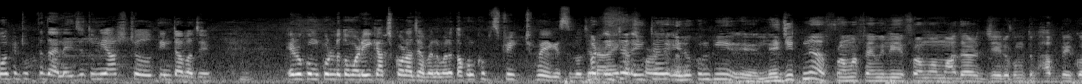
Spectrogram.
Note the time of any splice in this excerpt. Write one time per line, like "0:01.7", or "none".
none

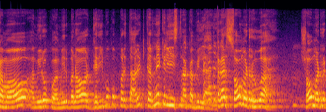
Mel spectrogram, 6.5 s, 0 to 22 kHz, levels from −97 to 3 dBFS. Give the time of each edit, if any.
0:04.3

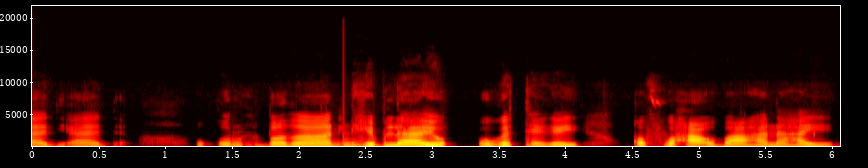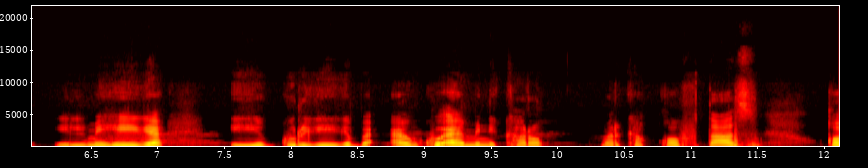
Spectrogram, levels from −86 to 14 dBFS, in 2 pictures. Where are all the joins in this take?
0:02.4

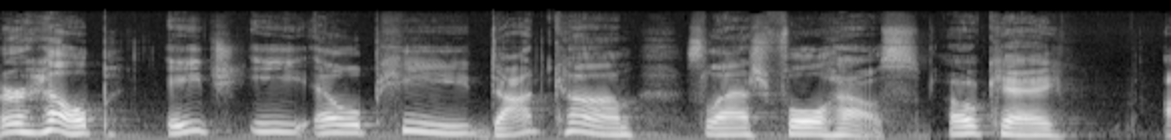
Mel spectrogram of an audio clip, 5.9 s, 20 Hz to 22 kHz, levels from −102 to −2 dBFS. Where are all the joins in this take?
0:04.5

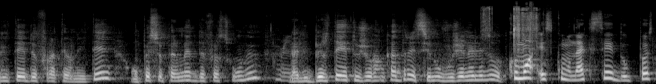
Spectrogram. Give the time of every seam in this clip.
0:05.1

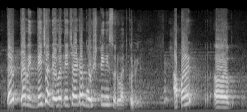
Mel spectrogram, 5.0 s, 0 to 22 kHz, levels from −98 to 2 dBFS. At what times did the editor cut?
0:03.3

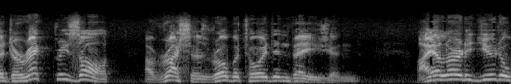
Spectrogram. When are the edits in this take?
none

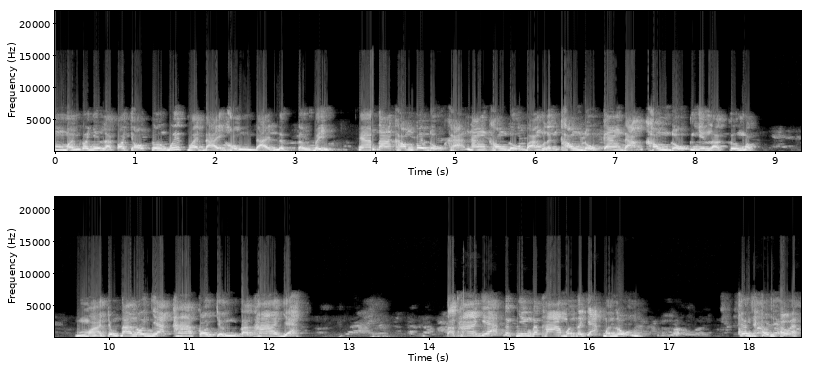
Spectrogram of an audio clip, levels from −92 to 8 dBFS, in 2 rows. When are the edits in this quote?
0:03.9

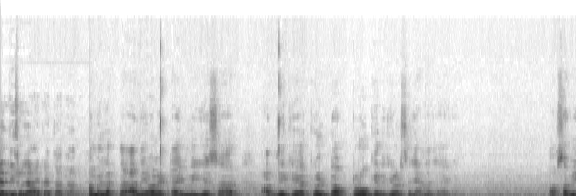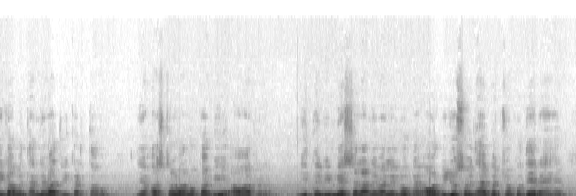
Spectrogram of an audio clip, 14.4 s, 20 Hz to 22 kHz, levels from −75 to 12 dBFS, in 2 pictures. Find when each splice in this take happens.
0:01.0

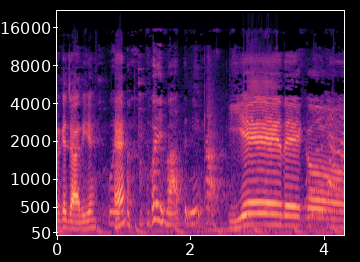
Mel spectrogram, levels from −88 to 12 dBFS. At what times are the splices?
0:02.1

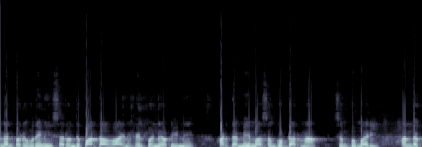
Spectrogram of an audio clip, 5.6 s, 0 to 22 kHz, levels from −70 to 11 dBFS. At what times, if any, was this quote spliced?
none

